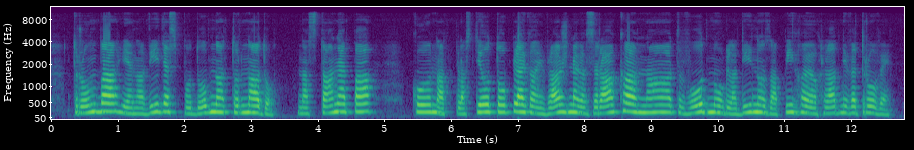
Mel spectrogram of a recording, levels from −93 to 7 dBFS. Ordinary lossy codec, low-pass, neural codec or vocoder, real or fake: none; 9.9 kHz; none; real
